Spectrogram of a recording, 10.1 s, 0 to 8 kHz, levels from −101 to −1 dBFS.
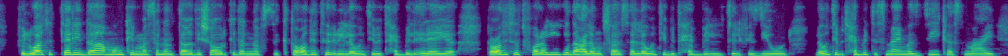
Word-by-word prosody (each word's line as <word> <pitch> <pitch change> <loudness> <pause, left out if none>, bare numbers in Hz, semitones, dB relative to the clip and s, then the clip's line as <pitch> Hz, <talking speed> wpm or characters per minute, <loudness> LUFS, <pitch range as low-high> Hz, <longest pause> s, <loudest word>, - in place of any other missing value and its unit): في 235 - +2
الوقت 255 +3 +5
التالي 265 0 +2
ده 265 +3 +3
ممكن 255 0 +2
مثلًا 240 -1 0
تاخدي 240 -1 +2
shower 240 0 +2
كده 245 -2 -1
لنَفْسِك، 225 +1 -5
تقعدي 240 +3 +2
تقري 245 -2 -1
لو 215 -1 +1
أنتِ 230 +1 -4
بتحبّي 225 +1 -2
القراية، 220 -1 0 0.3
تقعدي 230 +3 +5
تتفرجي 255 -1 +1
كده 255 -1 +3
على 230 -2 +4
مسلسل 230 +1 -1
لو 215 0 +2
أنتِ 235 +1 -3
بتحبّي 225 +1 -4
التليفزيون، 215 0 -3 0.3
لو 215 - +1
أنتِ 245 +4 -1
بتحبّي 245 +1 -2
تسمعي 235 0 -3
مزيكا 230 +1 -2
اسمعي، 215 -1 -4
235 Hz, 185 wpm, -23 LUFS, 220-245 Hz, 0.3 s, الوقت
